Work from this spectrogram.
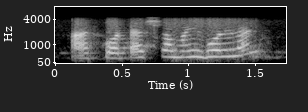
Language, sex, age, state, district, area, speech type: Bengali, female, 18-30, West Bengal, Jhargram, rural, conversation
